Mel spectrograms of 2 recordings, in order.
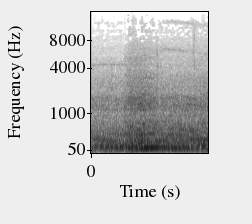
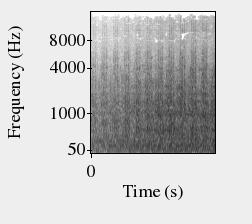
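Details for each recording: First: Caterpillar C15 diesel truck, owner sure it has a blown head gasket, after injector cleaning. Warmed up and revved to about 1,700 rpm, it gives a deep, steady drone with no shake, rattle or knock: normal revving. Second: Caterpillar C15 diesel truck with suspected blown head gasket and four dead injectors per scan tool: uneven, lumpy idle with irregular pulses and clatter; rough running from clogged injectors, being flushed by blocking the return line.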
